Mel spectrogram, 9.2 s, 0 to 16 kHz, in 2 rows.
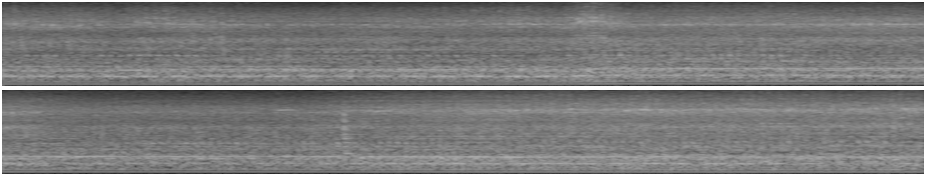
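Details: John Deere 2025R compact tractor driving a Tarter RT205 rototiller after its seized top gearbox (oil leaked out) was replaced. Steady drone and even gear hum with no knocking or grinding; healthy under load while tilling.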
